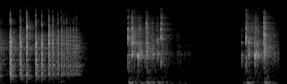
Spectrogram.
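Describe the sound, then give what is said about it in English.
Dice clatter across a hard tabletop in three separate rolls for a stealth check in a tabletop game, each a quick burst of sharp rattling clicks that settles within a moment, with no talking. “Okay, roll a stealth check.”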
